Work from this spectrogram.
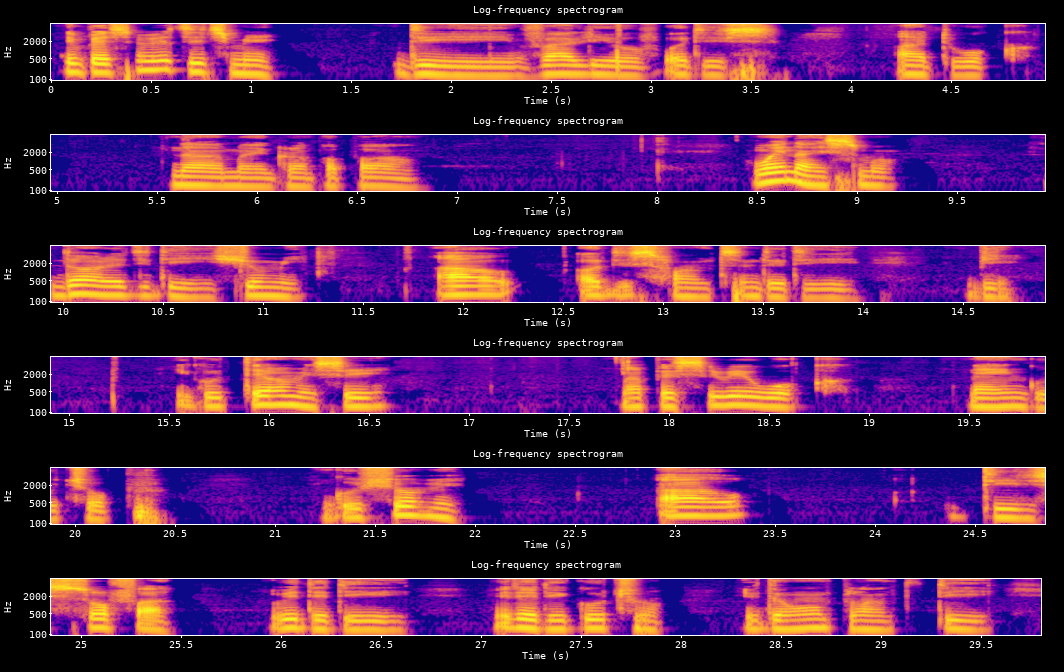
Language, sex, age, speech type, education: Nigerian Pidgin, female, 15-29, spontaneous, tertiary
